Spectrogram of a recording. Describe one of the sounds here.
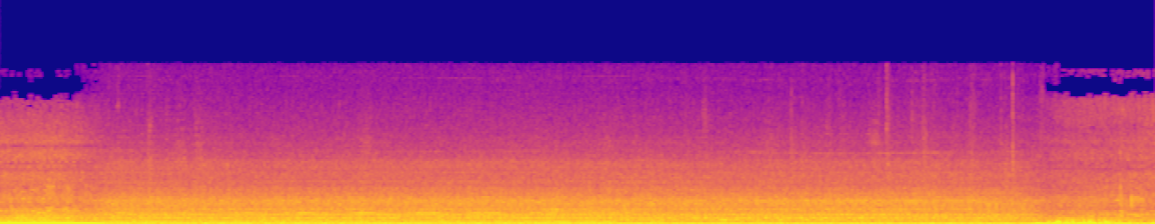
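A fire engine's motor idles steadily.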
